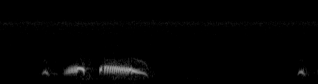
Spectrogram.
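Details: Spotted dove call used as a lure to trap wild doves: a short low coo followed by a longer, slightly falling cooing phrase, with a faint coo at the edges and steady high hiss behind.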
